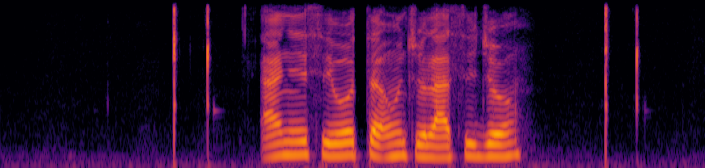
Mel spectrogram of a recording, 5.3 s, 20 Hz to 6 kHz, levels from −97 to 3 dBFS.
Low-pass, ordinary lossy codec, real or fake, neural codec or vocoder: 5.4 kHz; Opus, 64 kbps; real; none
